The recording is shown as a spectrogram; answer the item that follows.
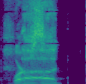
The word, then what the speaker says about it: Wirfs: I always mispronounce his last name. – Wirfs. – What? – Wirfs. – Wirfs, that's it.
